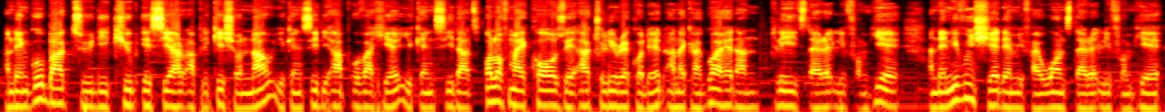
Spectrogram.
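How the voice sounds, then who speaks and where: A man's voice: lowish voice, steady tone, fairly quick, few pauses, fairly bright tone, faint music behind. A man narrating a step-by-step tech tutorial in a methodical, instructional manner. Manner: methodical, instructional, repeats set phrases. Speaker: tutorial host.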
